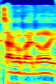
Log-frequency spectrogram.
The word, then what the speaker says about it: Tagovailoa: Like, I feel, obviously, people still don't believe in Tua Tagovailoa. Did I say his name right? – Yeah, Tagovailoa, yeah. That's how you say it.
